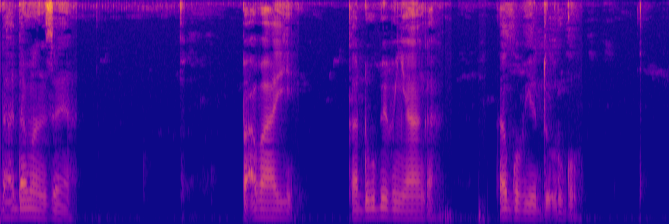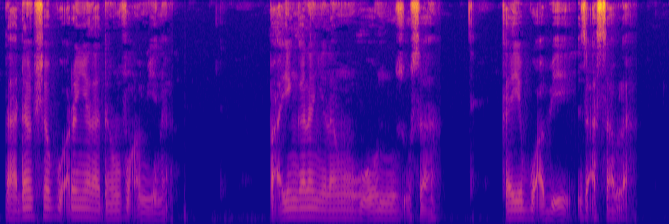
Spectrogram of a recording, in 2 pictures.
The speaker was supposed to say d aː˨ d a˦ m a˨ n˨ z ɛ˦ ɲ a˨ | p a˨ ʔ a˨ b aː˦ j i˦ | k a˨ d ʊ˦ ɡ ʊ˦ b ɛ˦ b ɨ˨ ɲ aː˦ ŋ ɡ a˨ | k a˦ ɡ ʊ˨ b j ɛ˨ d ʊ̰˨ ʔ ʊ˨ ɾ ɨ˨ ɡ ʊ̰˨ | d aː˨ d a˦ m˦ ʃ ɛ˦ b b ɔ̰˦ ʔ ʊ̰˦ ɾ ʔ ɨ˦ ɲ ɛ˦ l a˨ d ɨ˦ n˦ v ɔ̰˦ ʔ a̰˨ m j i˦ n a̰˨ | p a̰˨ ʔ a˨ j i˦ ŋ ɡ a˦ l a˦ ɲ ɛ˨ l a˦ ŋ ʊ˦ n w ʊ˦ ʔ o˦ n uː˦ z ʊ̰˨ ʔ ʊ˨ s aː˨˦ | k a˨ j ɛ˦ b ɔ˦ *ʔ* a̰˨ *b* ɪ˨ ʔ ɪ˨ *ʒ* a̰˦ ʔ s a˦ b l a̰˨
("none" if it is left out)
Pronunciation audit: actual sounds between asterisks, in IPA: ʔ, b, z

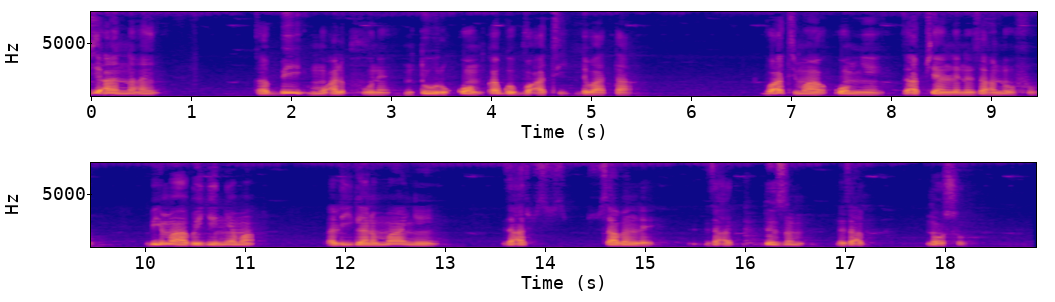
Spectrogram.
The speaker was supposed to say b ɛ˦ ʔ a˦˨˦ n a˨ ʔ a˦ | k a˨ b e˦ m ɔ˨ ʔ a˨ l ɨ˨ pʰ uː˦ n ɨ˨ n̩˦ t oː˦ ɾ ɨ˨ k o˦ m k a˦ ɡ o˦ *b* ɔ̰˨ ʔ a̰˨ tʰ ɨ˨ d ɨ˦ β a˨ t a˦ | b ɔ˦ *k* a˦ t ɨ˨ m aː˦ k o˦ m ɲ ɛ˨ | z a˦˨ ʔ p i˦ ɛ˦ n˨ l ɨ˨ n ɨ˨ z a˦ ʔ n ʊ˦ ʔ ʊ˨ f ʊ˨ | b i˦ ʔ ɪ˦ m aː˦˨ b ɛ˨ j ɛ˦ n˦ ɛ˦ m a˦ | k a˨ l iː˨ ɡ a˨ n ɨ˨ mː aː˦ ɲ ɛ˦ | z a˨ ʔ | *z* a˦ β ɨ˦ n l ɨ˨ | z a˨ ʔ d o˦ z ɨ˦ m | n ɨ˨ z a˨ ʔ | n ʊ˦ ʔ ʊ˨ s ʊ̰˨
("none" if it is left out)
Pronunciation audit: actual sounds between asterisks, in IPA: b, ʔ, s

